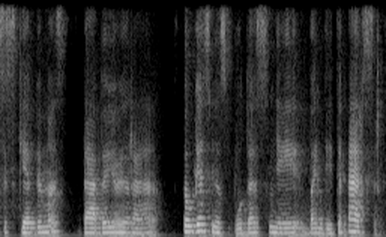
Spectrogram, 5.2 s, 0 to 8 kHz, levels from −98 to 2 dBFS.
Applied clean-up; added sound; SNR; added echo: neural mask model RNNoise.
